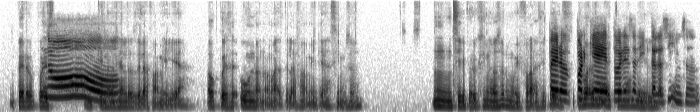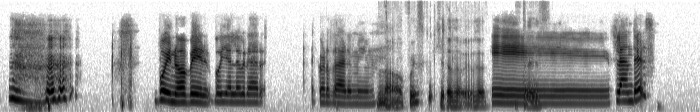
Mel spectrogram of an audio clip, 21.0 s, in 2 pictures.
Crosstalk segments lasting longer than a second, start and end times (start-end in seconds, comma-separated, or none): 8.2-9.9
